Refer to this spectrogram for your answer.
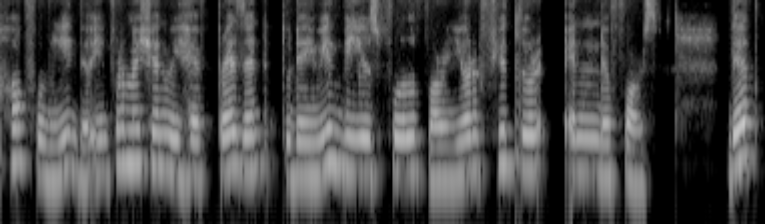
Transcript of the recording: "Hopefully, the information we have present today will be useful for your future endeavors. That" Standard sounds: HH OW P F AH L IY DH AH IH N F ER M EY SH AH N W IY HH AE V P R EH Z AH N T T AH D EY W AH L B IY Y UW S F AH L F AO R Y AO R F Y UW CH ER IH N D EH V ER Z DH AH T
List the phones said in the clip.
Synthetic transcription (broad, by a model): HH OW P F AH L IY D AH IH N F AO M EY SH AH N W IY HH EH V P R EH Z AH N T T AH D EY W AH L B IY Y UW S F AH L F AO R Y AO R F Y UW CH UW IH N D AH F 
